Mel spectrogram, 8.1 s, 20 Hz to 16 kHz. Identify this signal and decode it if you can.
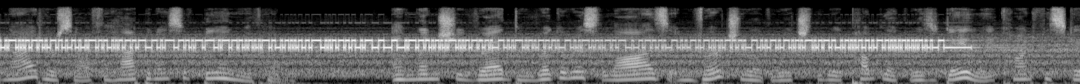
RTTY (75 baud, 850 Hz shift), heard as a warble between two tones, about 2550 Hz centre, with radio static, fading and speech in English. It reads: … APPELS ONT ETE DECRITS COMME DES GNED GNED OU GNAAD GNAAD CRIARDS.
